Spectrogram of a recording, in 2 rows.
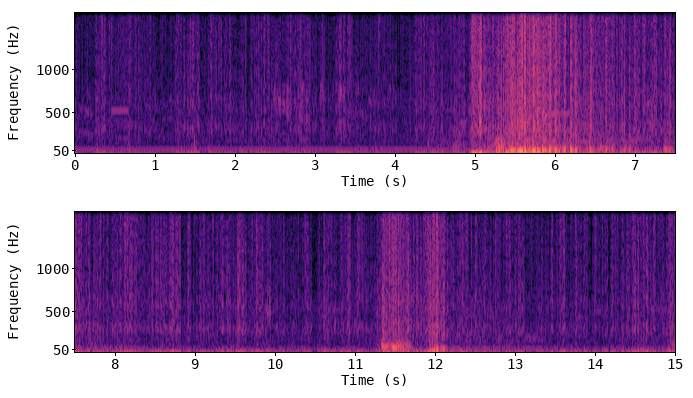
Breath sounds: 11.35-11.81 s: inhalation
11.95-12.26 s: exhalation

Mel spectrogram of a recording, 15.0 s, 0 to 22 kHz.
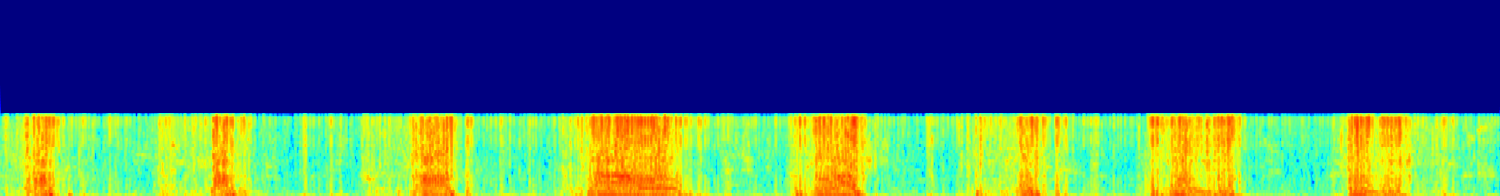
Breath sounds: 0.08-0.63 s: inhalation
1.97-2.52 s: inhalation
4.02-4.71 s: inhalation
5.84-7.00 s: inhalation
7.91-8.69 s: inhalation
9.81-10.59 s: inhalation
11.52-12.45 s: inhalation
13.53-14.46 s: inhalation

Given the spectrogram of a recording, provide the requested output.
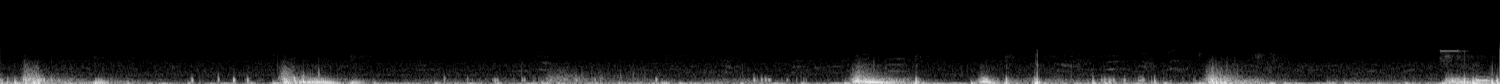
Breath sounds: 0.00-1.11 s: exhalation
0.00-1.12 s: crackles
2.69-3.47 s: inhalation
2.69-3.47 s: wheeze
5.37-6.47 s: exhalation
5.37-6.47 s: crackles
8.46-9.28 s: inhalation
8.46-9.28 s: crackles
9.77-10.10 s: wheeze
12.06-13.02 s: exhalation
12.06-13.02 s: crackles
14.46-15.00 s: inhalation
14.46-15.00 s: crackles

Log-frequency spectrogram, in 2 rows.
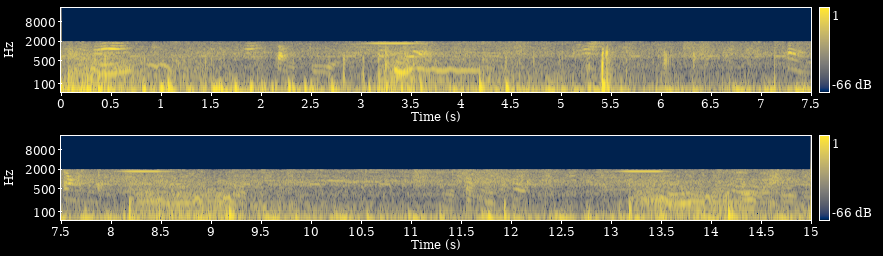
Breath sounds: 0.00-0.76 s: wheeze
0.00-1.08 s: inhalation
3.13-4.24 s: inhalation
3.13-4.24 s: wheeze
8.21-9.31 s: inhalation
8.21-9.31 s: wheeze
13.21-14.31 s: inhalation
13.21-14.31 s: wheeze

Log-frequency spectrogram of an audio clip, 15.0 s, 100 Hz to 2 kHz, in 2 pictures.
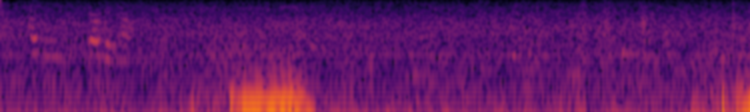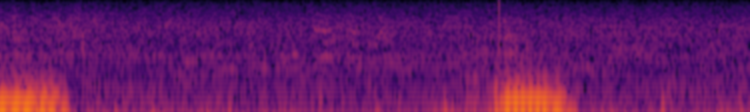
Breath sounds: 2.21-3.14 s: inhalation
7.27-8.21 s: inhalation
12.40-13.33 s: inhalation

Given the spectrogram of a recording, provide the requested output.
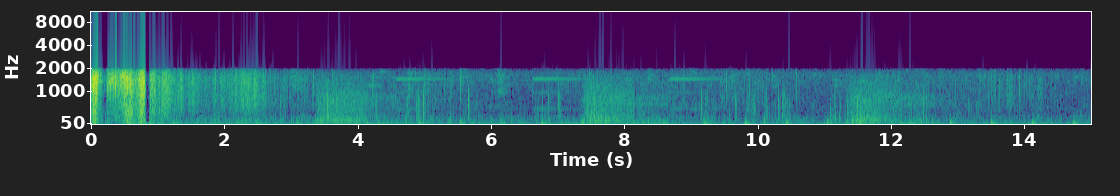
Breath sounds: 3.30-4.27 s: inhalation
7.38-8.35 s: inhalation
11.42-12.39 s: inhalation

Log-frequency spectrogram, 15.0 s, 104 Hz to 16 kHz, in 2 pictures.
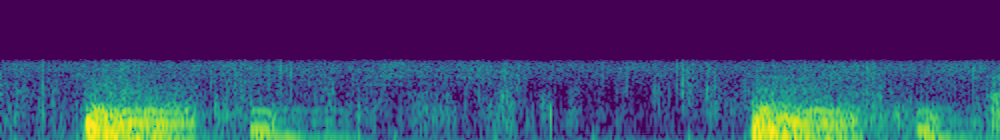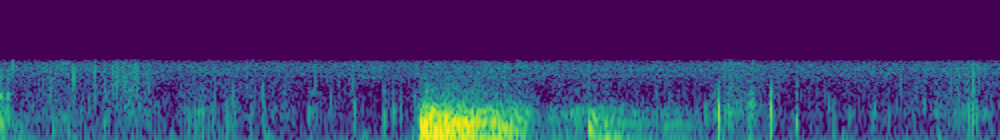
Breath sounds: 0.55-1.51 s: inhalation
0.55-1.51 s: rhonchi
1.73-2.80 s: exhalation
1.73-2.80 s: rhonchi
5.58-6.55 s: inhalation
5.58-6.55 s: rhonchi
6.79-7.86 s: exhalation
6.79-7.86 s: rhonchi
10.60-11.57 s: inhalation
10.60-11.57 s: rhonchi
11.79-12.86 s: exhalation
11.79-12.86 s: rhonchi

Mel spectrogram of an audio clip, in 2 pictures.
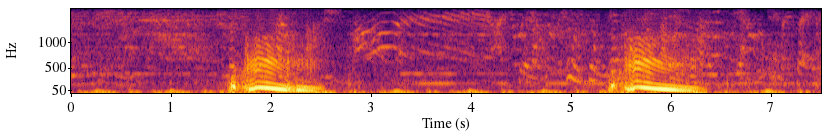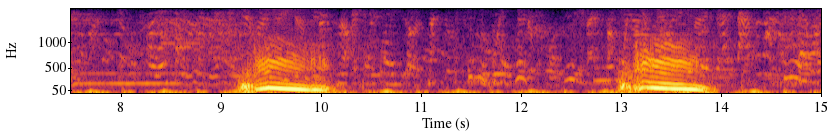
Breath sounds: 1.42-2.76 s: inhalation
5.19-6.47 s: inhalation
9.04-10.37 s: inhalation
12.91-14.11 s: inhalation

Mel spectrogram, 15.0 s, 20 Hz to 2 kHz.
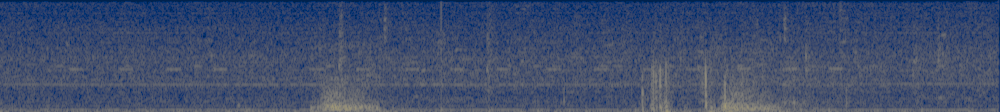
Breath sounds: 4.56-5.95 s: inhalation
10.45-11.73 s: inhalation
11.74-13.06 s: exhalation

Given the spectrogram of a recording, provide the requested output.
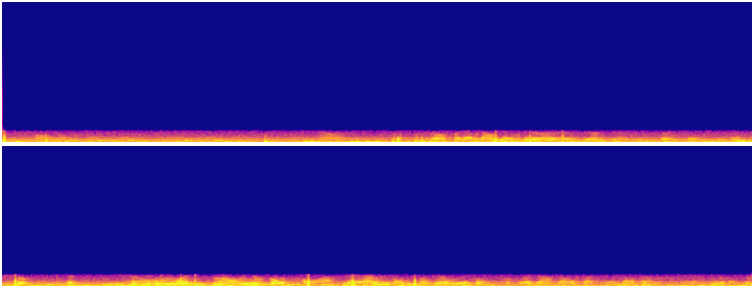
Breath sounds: No breath sounds were labelled in this clip.

